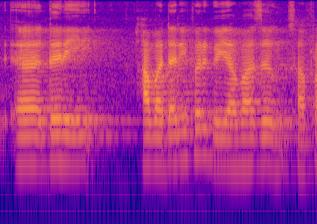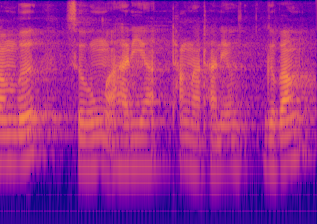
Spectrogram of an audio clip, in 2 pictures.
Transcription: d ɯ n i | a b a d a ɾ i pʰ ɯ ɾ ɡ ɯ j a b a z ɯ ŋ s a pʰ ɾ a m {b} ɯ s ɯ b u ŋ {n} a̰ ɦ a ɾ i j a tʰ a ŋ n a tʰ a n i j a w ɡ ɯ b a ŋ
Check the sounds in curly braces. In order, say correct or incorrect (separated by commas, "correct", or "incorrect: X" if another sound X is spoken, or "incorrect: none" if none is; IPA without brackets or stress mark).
correct, incorrect: m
